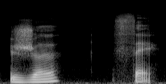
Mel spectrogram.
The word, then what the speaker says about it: fais: a faire je sais je fais remember final s not pronounced Yuja fais tu fais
